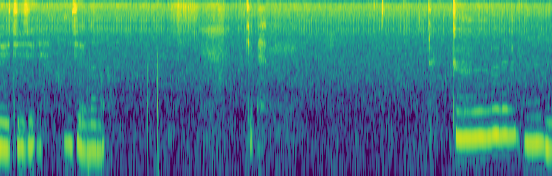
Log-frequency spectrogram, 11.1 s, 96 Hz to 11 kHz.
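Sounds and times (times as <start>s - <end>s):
woman humming: 0.0s - 2.1s, 8.6s - 11.0s.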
